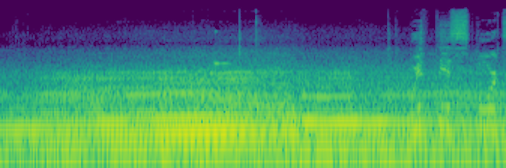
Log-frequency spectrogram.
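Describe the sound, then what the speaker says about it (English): A McLaren Artura hybrid supercar with sports exhaust drones steadily from inside the cabin, rising in pitch and swelling louder before dropping with a gear shift and climbing again. "And what do we think about the engine note?"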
